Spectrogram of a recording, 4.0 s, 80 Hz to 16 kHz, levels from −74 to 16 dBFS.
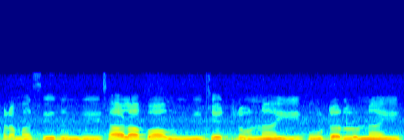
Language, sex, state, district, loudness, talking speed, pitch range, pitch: Telugu, female, Andhra Pradesh, Anantapur, -15 LUFS, 105 wpm, 180-190 Hz, 185 Hz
